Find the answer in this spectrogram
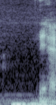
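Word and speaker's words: Ys: uh so wise do you know how to pronounce this I think it's ye is it ye okay so it's y s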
